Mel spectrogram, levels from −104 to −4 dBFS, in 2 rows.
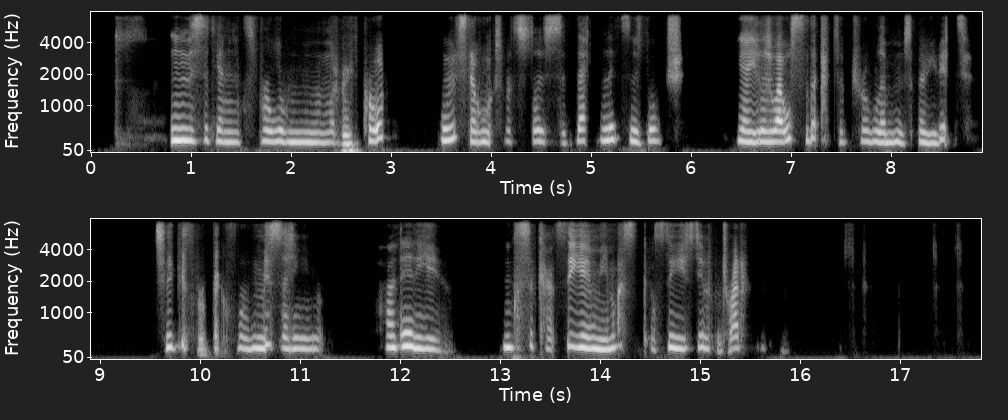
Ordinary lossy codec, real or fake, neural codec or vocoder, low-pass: Opus, 64 kbps; fake; codec, 16 kHz in and 24 kHz out, 0.4 kbps, LongCat-Audio-Codec, four codebook decoder; 7.2 kHz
